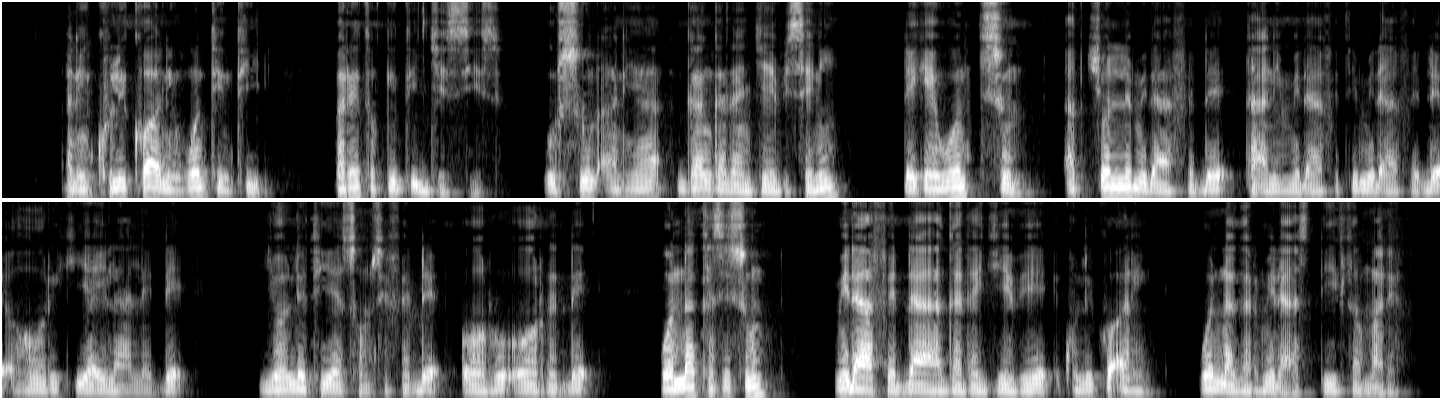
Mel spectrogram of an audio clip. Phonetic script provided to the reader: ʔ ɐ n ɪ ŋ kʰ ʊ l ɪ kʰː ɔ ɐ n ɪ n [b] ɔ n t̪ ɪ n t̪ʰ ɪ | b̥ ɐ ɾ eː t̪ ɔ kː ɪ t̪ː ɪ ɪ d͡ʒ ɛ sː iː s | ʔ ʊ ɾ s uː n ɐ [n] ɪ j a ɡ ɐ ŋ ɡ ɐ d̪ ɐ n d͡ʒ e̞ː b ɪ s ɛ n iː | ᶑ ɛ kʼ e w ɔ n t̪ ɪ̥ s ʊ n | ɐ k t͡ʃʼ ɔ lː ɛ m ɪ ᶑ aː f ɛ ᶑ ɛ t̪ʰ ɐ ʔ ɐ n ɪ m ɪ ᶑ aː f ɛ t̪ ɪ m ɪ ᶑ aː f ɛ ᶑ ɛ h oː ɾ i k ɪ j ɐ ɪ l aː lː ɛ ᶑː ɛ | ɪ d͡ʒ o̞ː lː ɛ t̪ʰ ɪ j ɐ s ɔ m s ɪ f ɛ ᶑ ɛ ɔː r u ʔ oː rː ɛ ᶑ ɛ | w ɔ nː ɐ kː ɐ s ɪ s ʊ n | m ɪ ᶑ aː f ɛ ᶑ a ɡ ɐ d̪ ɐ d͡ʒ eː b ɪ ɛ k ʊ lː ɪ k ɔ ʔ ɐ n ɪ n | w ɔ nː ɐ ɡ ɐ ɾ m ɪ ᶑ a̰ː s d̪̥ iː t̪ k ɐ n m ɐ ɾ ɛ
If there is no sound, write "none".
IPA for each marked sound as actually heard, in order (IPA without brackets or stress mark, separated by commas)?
w, n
